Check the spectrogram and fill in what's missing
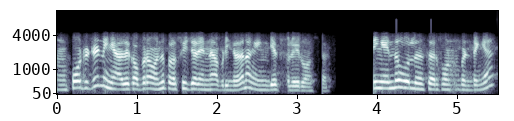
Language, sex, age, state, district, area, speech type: Tamil, female, 18-30, Tamil Nadu, Pudukkottai, urban, conversation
